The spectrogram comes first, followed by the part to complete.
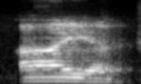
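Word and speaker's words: آية: But when you make the plural, this ya with a fataha changes into the sound of alif. So this becomes aya. Okay, this is just fataha, but this is a long sound. Aya.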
